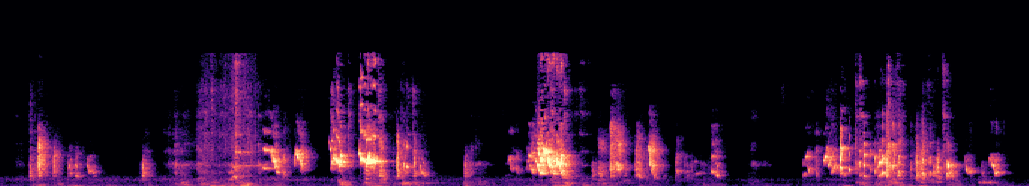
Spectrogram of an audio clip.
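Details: Pet budgerigars twitter and chatter in uneven clusters of scratchy, buzzy notes and sharp chirps, with quiet pauses between bouts.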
